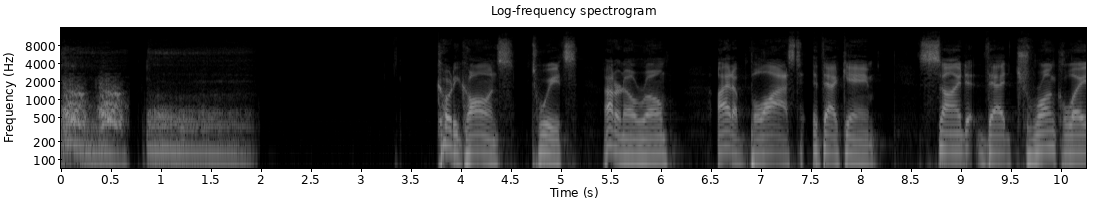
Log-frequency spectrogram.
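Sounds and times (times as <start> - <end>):
dog barking: 0.0 - 0.8
dog growling: 0.0 - 2.0
speech: 3.8 - 10.2.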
